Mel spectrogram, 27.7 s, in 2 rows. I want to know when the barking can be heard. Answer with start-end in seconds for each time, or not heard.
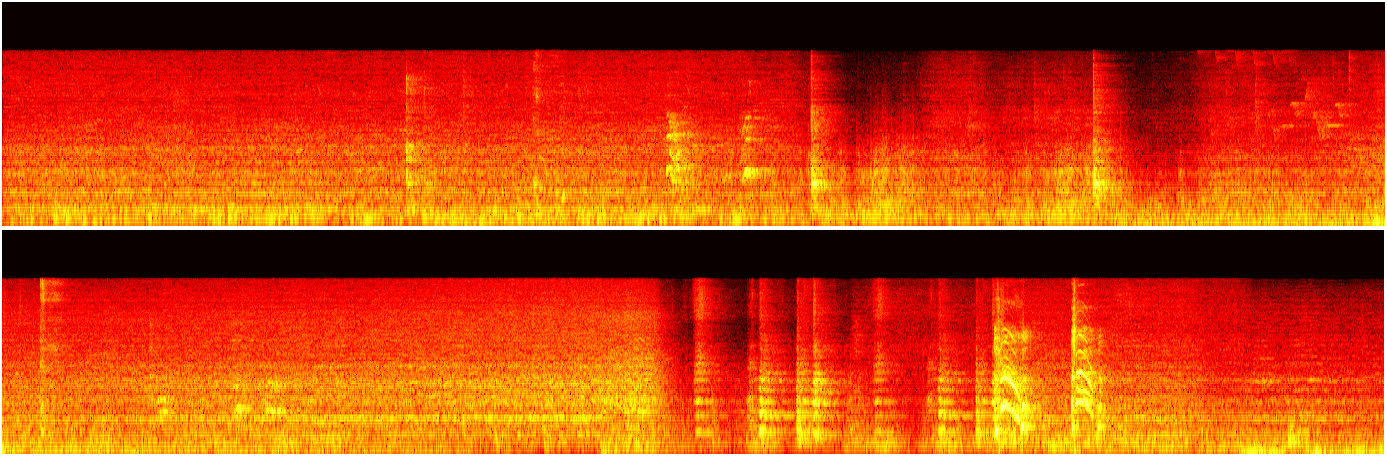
6.6-7.8, 15.3-17.2.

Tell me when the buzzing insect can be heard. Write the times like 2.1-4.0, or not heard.
0.0-8.2, 9.2-27.6.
